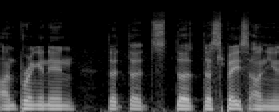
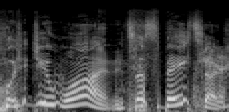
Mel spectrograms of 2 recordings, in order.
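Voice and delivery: mock exasperated; 7 semitones higher, 5 dB louder, slower than usual. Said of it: "I said already".

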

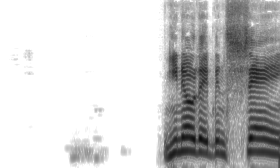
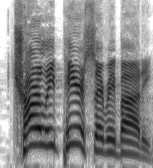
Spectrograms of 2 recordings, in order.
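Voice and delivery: much higher, louder, game-show intro; sarcastic big introduction, much higher and louder; mock announcer; 8 semitones higher, 4 dB louder than usual. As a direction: announce him like a circus act.

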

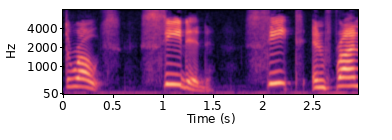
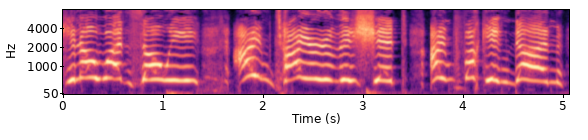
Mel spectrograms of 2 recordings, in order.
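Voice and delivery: much higher, louder, slowing into a furious blow-up; angry outburst; 13 semitones higher, 10 dB louder, slower than usual. Retold or imitated. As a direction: boyfriend snapping at his partner at dinner, shouting. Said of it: "He's like".

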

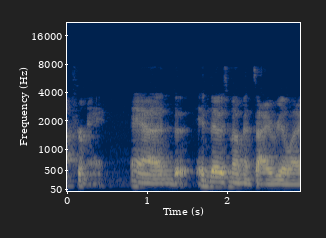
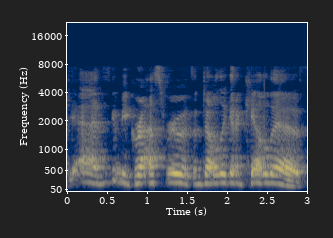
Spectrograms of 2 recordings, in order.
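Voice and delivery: cocky excitement; 10 semitones higher, 3 dB louder than usual. Retold or imitated. Retelling his confident younger self.

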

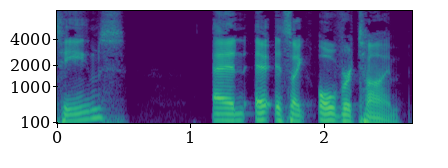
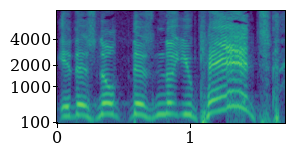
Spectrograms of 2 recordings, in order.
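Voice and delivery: exasperated; 11 semitones higher, 4 dB louder, slower than usual. Retold or imitated. Exasperated coach to a player.

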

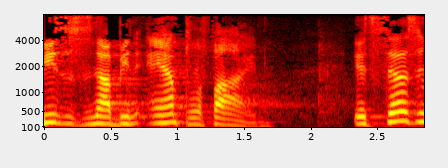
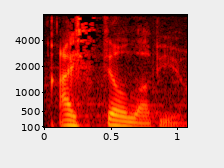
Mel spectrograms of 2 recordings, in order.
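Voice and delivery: soft, low and gentle, much quieter; God's tender voice; 8 semitones lower, 10 dB quieter than usual. Retold or imitated. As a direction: reassure like a loving father. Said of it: "God says".

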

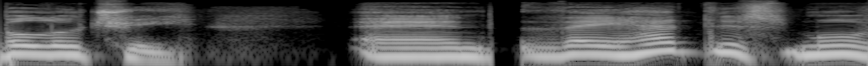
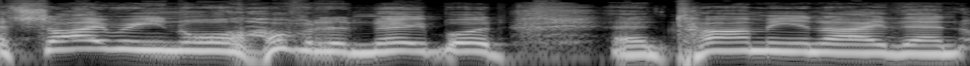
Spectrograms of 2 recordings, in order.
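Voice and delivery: usual speaking voice

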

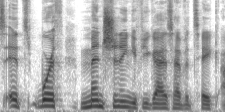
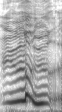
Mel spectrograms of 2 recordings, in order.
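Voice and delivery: effort grunt; 3 dB louder than usual. Retold or imitated. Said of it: "I kinda go".

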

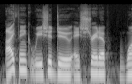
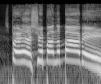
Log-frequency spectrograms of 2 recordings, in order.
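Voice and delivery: hammed-up Australian accent, higher, louder and slow; 14 semitones higher, 8 dB louder, slower than usual. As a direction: do a big cartoon Australian saying the barbie line.

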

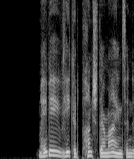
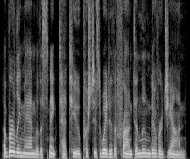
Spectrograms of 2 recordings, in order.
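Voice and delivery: ordinary delivery

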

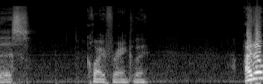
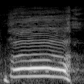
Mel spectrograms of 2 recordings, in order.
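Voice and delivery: high mock shriek; 3 dB louder than usual. Satan's exclamation in retold sketch.

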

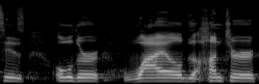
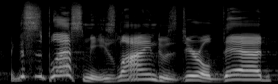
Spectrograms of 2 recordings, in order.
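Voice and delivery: ordinary talk, nothing marked

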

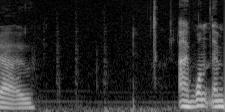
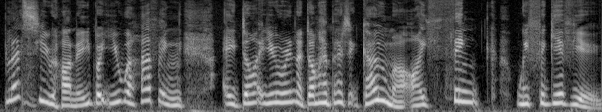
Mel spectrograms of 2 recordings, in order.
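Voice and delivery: high, loud affectionate teasing; fond mock scolding; 8 semitones higher, 5 dB louder than usual. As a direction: coo at him like a sweetheart. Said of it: "We're like".

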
